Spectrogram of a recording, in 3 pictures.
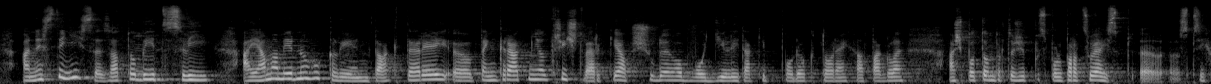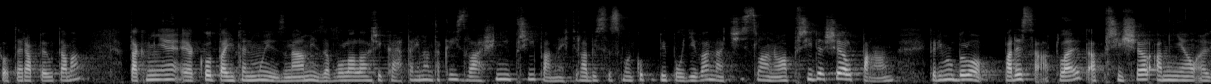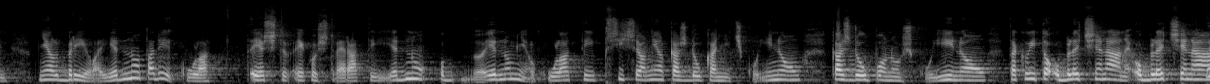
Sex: female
